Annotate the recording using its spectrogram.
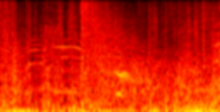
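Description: Film chase soundtrack: a dense, continuous clatter of galloping horses and rapid gunfire, with men yelling over it.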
